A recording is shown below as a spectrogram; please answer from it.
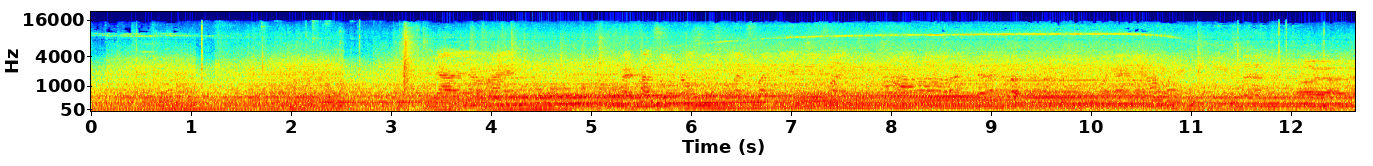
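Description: Diesel bus heard from inside the passenger cabin while it drives: the 1990 Gillig Phantom's Cummins L-10 engine and Voith D863.3 automatic transmission running under load, with a low steady rumble. A thin, high whine rises about halfway through, holds, and cuts off shortly before the end.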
